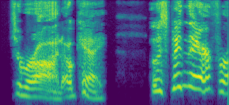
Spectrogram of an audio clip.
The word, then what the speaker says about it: Girod: Is it Doug Giroud? Is that how you say his name? It's Doug Girod. Girod, okay.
